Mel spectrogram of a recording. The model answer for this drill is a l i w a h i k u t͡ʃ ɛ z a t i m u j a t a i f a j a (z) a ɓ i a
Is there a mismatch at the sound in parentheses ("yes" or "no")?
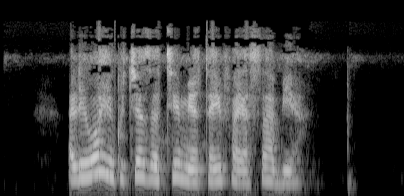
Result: yes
